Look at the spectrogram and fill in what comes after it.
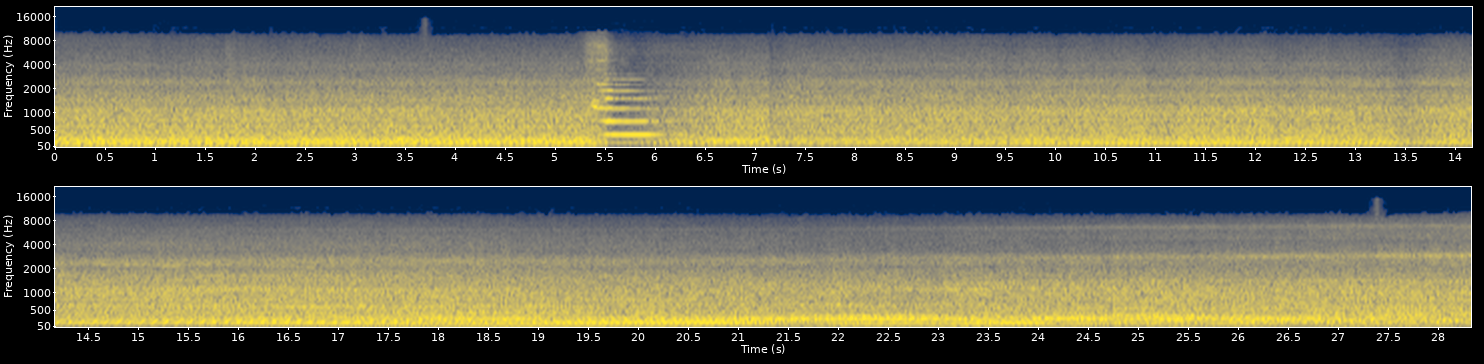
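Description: Diesel engine of an XPT passenger train running steadily close by, with one short horn blast about five and a half seconds in.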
